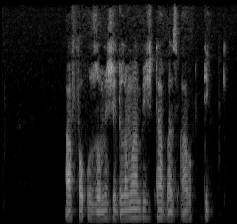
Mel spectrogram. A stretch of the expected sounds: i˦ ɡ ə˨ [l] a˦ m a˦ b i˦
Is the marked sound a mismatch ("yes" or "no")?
no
